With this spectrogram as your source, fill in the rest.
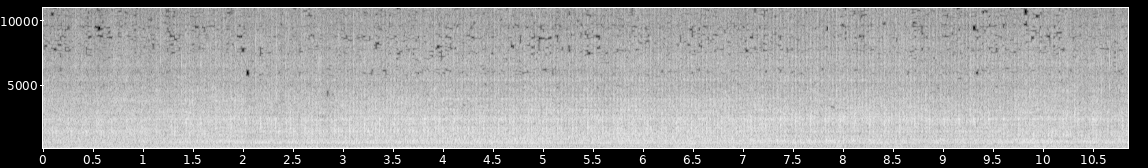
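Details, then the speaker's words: Rebuilt diesel engine at idle after repair, no exhaust smoke, thermostat added; any slight roughness attributed to injector nozzles or injection pump, not engine: even steady clatter, no knocks or surging; normal idle. "Kalau ada suara yang kurang halus ini bukanlah suara mesin dipastikan suara dari nosel atau Bos pomnya"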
